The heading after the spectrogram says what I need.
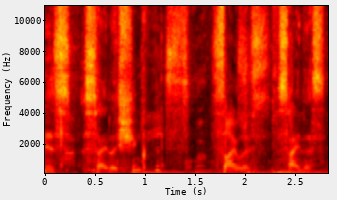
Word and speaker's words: Sajles: Silus. Silus. How do you spell that?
